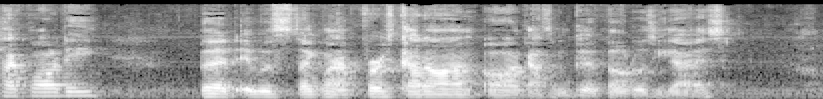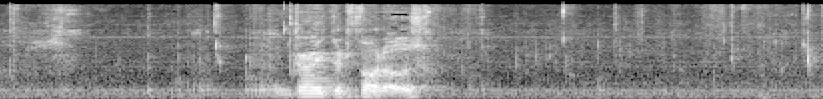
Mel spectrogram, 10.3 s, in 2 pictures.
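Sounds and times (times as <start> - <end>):
speech: 0.0 - 4.6, 6.7 - 7.9
chewing papaya: 5.0 - 10.2.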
